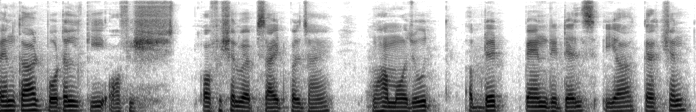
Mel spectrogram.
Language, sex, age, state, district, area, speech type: Urdu, male, 18-30, Delhi, New Delhi, rural, spontaneous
